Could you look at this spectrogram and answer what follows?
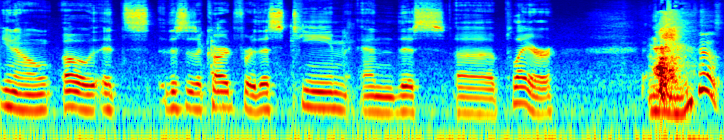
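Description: One sharp sneeze bursts out near the end, after a stretch of casual conversation between people.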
